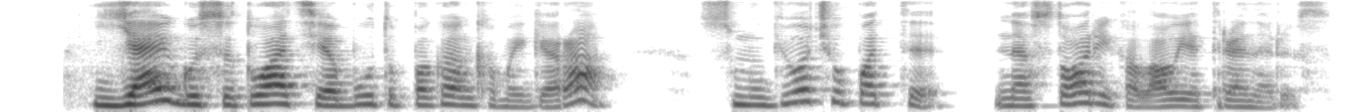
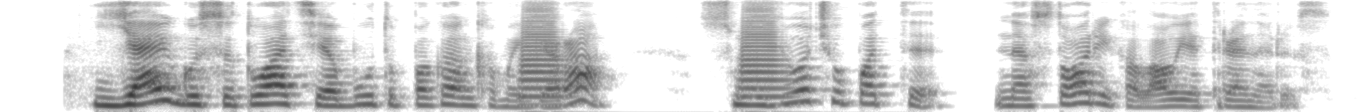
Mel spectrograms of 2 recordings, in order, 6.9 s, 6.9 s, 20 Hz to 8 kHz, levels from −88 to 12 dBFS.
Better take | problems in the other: first | background sound (Brass instrument); 8 dB below the speech

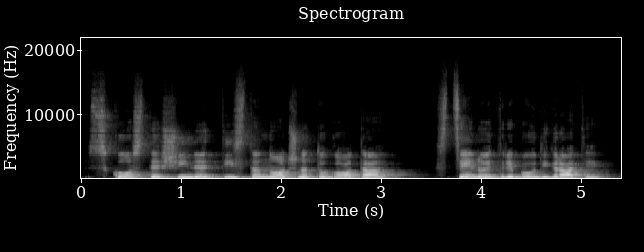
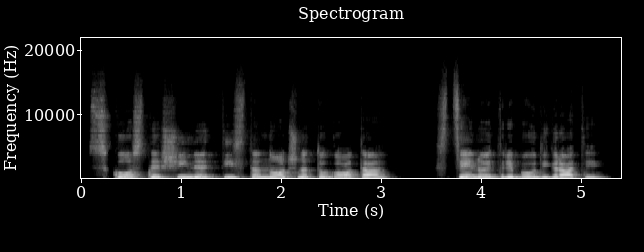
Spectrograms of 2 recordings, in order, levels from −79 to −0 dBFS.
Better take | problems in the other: first | noise reduction (neural mask model DeepFilterNet 3)

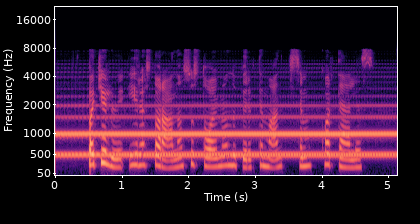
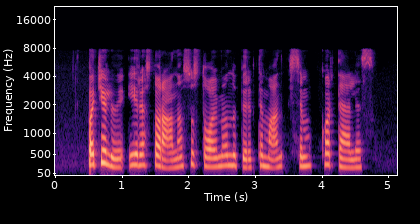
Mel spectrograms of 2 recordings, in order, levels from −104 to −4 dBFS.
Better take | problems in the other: second | background sound (Wind instrument, woodwind instrument); 3 dB above the speech

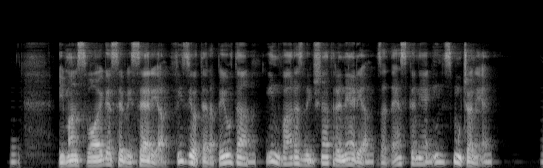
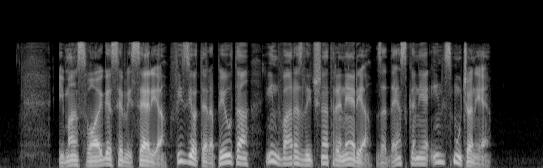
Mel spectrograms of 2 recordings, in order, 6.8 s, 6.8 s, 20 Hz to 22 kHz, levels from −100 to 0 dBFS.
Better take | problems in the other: second | noise reduction (neural mask model DeepFilterNet 3)

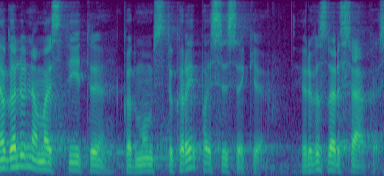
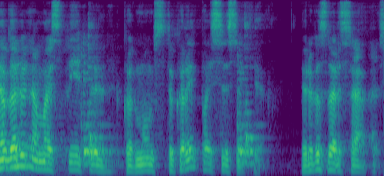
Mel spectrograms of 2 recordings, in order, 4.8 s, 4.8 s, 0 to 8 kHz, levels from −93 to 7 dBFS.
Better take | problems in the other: first | noise reduction (neural mask model DeepFilterNet 3)

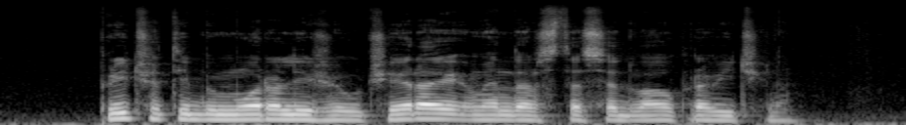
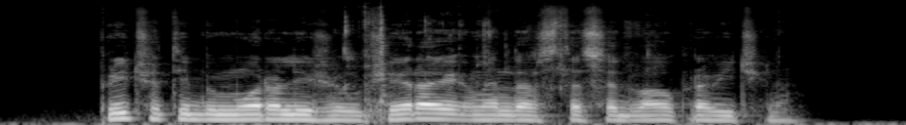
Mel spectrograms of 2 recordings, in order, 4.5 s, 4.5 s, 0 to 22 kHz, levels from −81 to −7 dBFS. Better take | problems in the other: first | noise reduction (neural mask model Resemble Enhance denoiser)

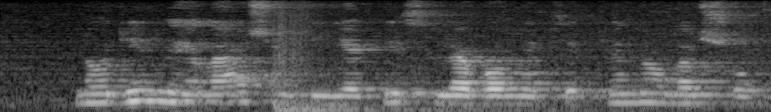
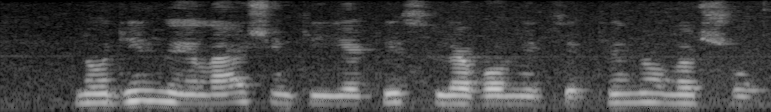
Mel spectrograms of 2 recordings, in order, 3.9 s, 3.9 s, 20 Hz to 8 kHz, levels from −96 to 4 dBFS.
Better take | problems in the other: second | background sound (Explosion); 18 dB below the speech // room echo; dies away in 0.8 s

